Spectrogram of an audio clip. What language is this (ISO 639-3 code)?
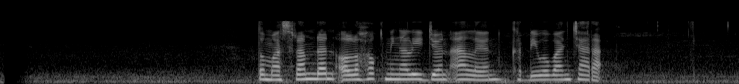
sun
